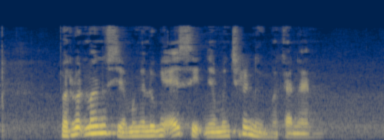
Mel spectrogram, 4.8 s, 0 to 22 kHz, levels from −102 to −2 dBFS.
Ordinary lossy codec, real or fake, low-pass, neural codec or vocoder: AAC, 64 kbps; real; 9.9 kHz; none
